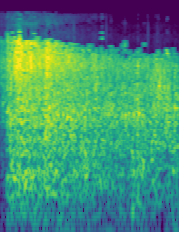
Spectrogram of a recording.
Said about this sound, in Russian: Если, ну, блин, не знаю, это должна молния в меня вот сейчас ударить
